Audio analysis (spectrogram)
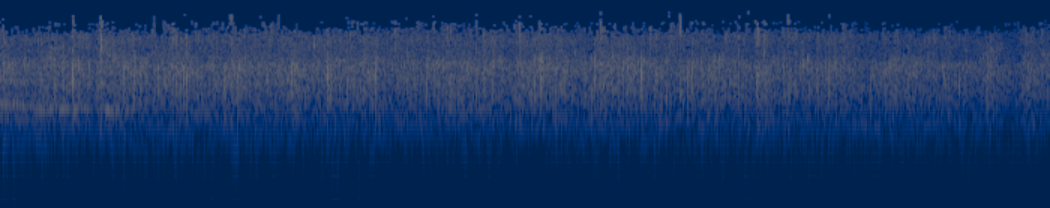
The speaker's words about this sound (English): I'm just waiting for the expectant happy clap.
